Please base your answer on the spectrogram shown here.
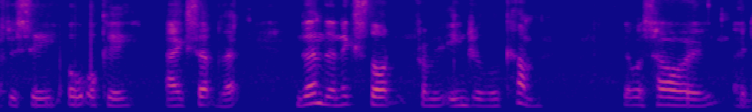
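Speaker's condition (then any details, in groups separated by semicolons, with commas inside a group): No condition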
